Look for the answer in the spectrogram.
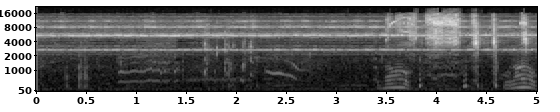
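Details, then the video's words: Hungry young chimpanzee named Apollo crying to ask his papa for milk: after quiet, wavering tones and a few sliding whines, a burst of arched, rising-and-falling wails, with a steady high electrical whine behind and people talking nearby. "Apollo never change his sound crying request papa to feeding milk for him, Apollo so hungry"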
